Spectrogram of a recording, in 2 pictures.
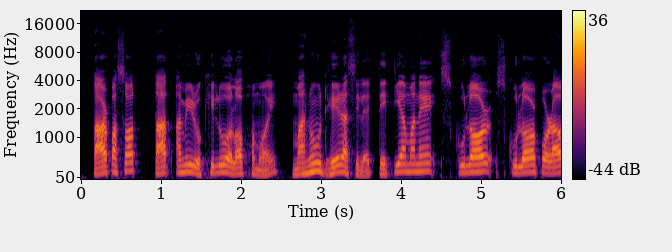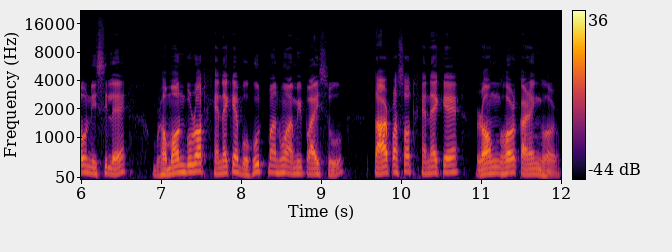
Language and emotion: Assamese, neutral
